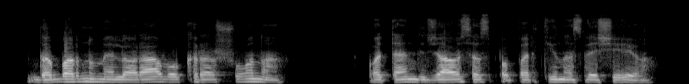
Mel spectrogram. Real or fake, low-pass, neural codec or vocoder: fake; 10.8 kHz; vocoder, 44.1 kHz, 128 mel bands, Pupu-Vocoder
